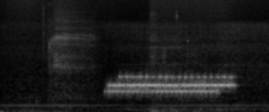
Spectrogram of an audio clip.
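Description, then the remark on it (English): A telephone rings once with a steady, bright electronic trill lasting about two seconds, clear over a quiet hum, after a brief faint tone. “Let me get that phone real quick.”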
